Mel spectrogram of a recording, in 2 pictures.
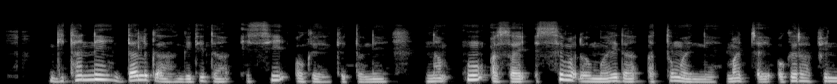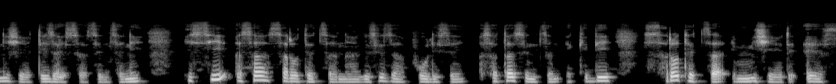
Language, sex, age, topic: Gamo, female, 18-24, government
